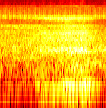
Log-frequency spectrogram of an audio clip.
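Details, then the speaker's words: Female dog sleeping in the room during conversation, a low rumbling breath sound rising and fading against room noise; snoring. "Oh, that's the dog. The dog snoring. You can hear it, can't you?"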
